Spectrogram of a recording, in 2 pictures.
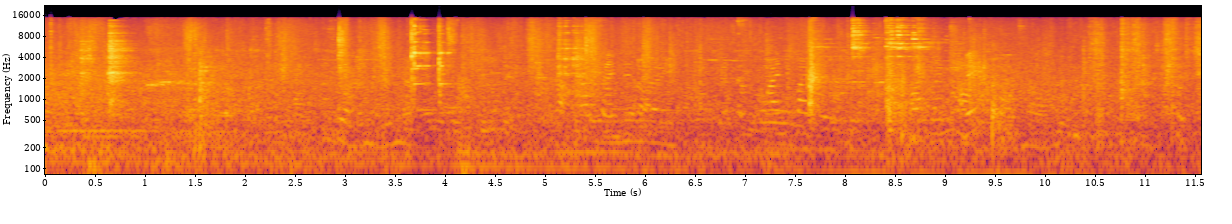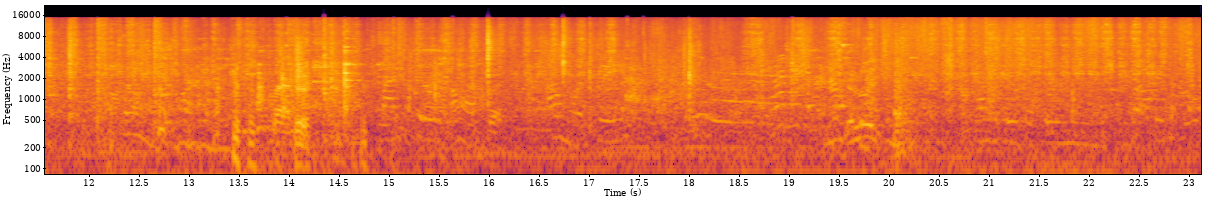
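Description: A busy crowd chatters all around.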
